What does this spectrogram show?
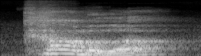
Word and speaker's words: Kamala: Or Kamala, and I'm going to say her name right. Because I'm going to trust that when she says her mother named her Kamala, and that's how they say the name, I'm going to believe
